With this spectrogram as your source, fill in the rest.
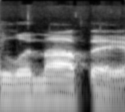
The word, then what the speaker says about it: Lenape: actually just recently heard the Philly captain in one of his videos say Lenape. I was like, you said it right.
